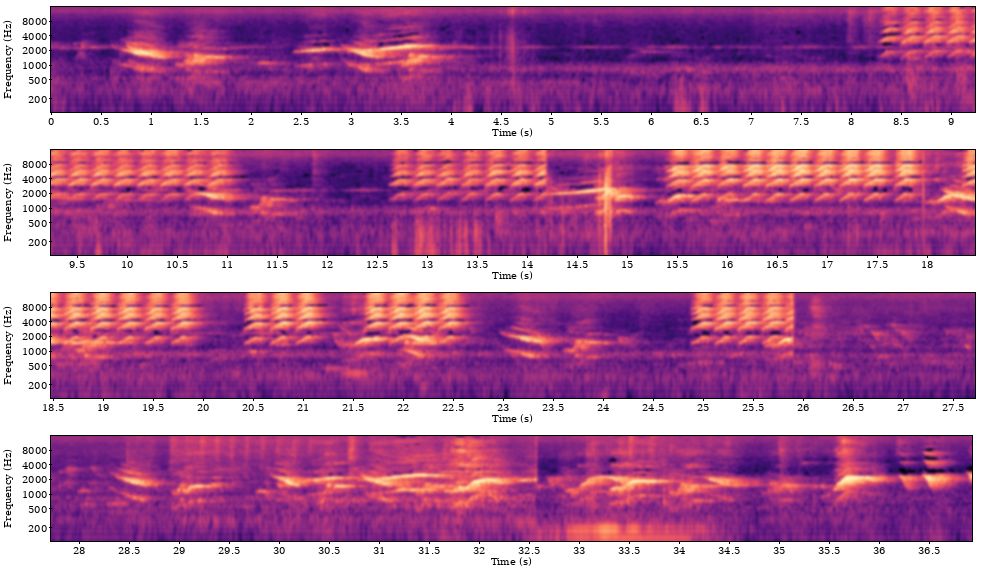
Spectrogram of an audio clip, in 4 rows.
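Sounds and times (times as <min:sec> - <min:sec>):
birds calling loudly: 0:08.3 - 0:24.3.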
